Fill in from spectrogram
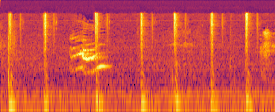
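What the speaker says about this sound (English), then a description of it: "That cat must be hiding inside." In the video game RoboCop: Rogue City, regular heavy thumps repeat about every second while a cat lets out a couple of wavering meows in between; fairly quiet, no talking.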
